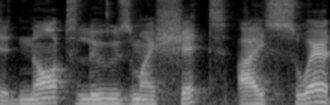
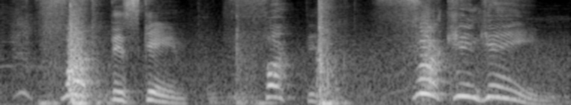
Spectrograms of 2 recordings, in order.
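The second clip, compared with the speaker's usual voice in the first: slow, high, furious shouting; raging at game; 11 semitones higher, 13 dB louder, much slower than usual. Real, not acted. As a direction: yell it in real rage, stretching each word.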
